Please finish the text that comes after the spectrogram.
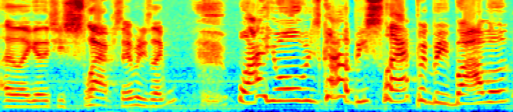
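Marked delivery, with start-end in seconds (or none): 2.4-5.1 high, wailing comic whine; hammed-up tearful protest; mock crying. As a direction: imitate a grown man bawling to his mother. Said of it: "he starts crying".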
